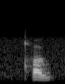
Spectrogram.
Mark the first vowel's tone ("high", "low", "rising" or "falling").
low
